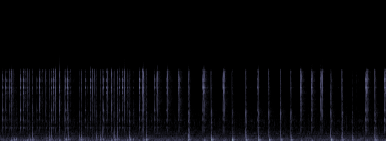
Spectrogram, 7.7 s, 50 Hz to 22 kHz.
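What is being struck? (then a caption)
Glass tumbler. An empty clear glass tumbler lying on its side is tapped and scratched on its base with long matte nails in close-up. A fast flurry of clicky taps mixed with scratching gives way to more spaced, separate taps. Each tap is a short, bright click with a brief glassy ring around 420 Hz.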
